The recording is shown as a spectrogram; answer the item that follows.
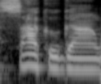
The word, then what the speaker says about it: Sakugan: Next up, we got Sakugan, which rhymes with Bakuman, which rhymes with Bakugan, which is nothing but a Gurren Lagann ripoff.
